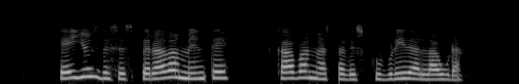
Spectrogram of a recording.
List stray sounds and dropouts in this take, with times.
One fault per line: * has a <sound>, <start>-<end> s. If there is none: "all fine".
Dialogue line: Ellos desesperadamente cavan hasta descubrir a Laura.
* has a dropout, 3.3-3.4 s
